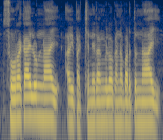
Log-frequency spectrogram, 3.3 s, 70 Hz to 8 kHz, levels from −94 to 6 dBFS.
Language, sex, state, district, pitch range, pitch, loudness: Telugu, male, Telangana, Mahabubabad, 130-145 Hz, 130 Hz, -15 LUFS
